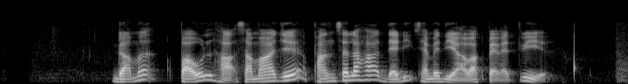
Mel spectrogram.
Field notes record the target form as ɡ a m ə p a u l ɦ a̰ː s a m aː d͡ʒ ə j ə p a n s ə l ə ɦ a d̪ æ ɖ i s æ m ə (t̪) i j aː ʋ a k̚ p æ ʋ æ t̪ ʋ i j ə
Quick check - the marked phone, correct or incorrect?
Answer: incorrect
